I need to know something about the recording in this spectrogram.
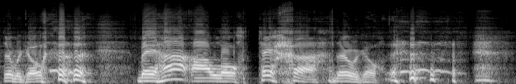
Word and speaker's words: Behaalotecha: Behaalotecha. There we go. So it's a bunch of syllables there in long order there. It's got 1, 2, 3, 4, 5. It's got 6 syllables in it.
